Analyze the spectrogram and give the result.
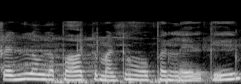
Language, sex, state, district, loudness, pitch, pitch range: Tamil, female, Tamil Nadu, Kanyakumari, -13 LUFS, 215 Hz, 200-225 Hz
